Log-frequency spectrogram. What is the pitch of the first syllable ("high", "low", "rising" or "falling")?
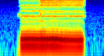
falling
